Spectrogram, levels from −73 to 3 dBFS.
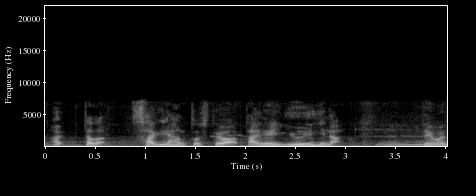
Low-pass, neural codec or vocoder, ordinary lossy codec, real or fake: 7.2 kHz; none; AAC, 48 kbps; real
